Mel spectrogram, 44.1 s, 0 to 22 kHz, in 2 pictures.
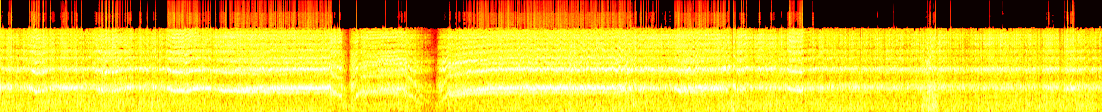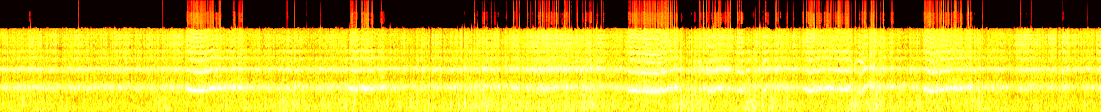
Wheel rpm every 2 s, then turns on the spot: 230, 230, 220, 160, 130, 210, 220, 230, 230, 230, 230, 230, 240, 230, 230, 230, 230, 220, 230, 230, 230, 230.
none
